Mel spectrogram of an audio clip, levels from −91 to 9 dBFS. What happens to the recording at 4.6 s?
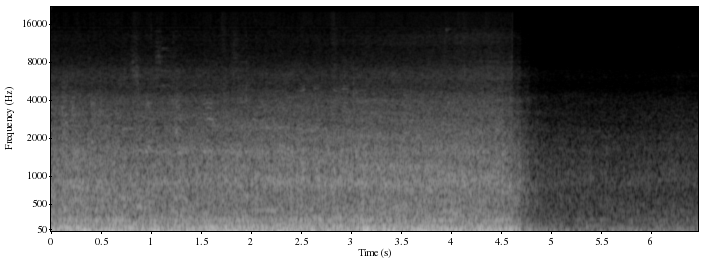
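Zipper noise runs from 4.52 to 4.86 s: the level falls by roughly 20 dB in unsmoothed 5 dB jumps, about ten per second, each leaving a small click, so the sound ticks as it drops. The waveform shows a staircase envelope, and the spectrogram shows faint vertical broadband lines at each step.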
